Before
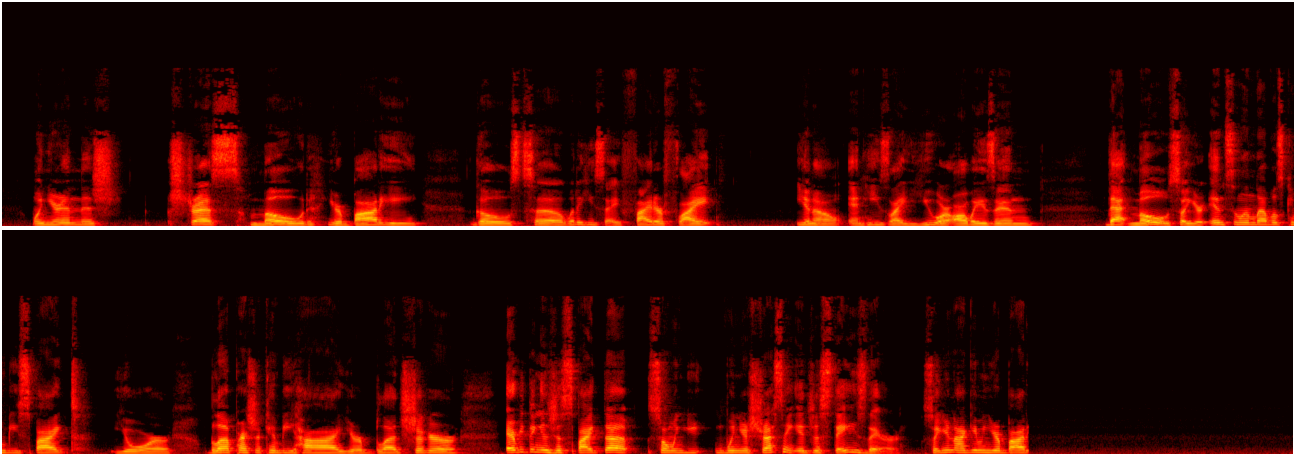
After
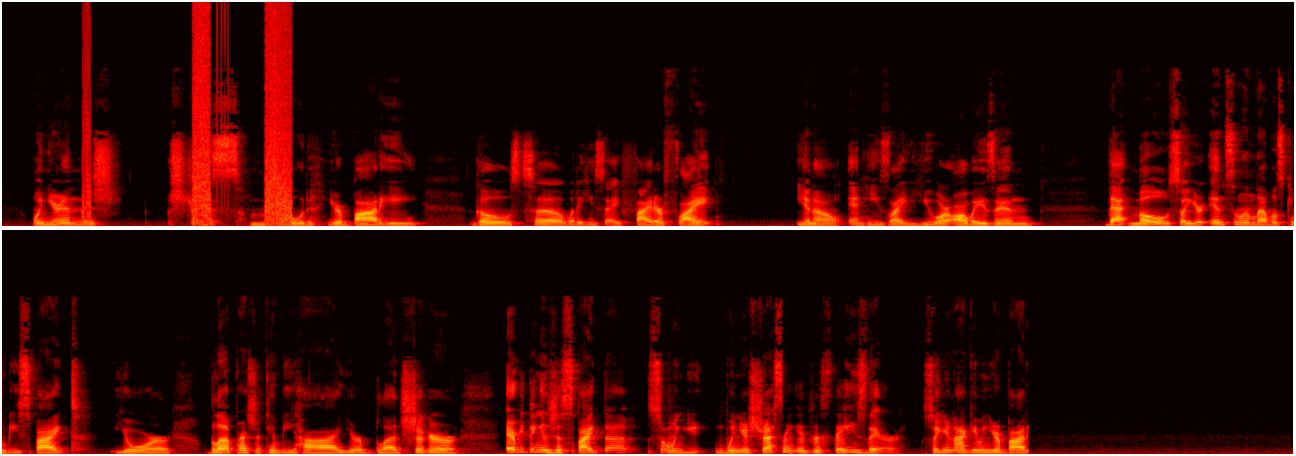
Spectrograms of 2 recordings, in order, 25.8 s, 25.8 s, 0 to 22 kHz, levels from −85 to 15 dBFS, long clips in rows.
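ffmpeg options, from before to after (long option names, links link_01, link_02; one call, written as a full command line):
ffmpeg -i in.wav -filter_complex "[0:a]asettb=1/sr,asplit=3[link_01][link_02][link_03];[link_01]atrim=end=0.744[link_04];[link_02]atrim=start=0.74:end=2.9,asetpts=PTS-STARTPTS,afade=type=in:duration=0.004:curve=qsin,afade=type=out:start_time=2.156:duration=0.004:curve=qsin,aeval=exprs='(mod(11.9*val(0)+1,2)-1)/11.9':channel_layout=same[link_05];[link_03]atrim=start=2.896[link_06];[link_04][link_05]acrossfade=duration=0.004:curve1=hsin:curve2=qsin[link_07];[link_07][link_06]acrossfade=duration=0.004:curve1=qsin:curve2=hsin,asettb=1/sr,asplit=3[link_08][link_09][link_10];[link_08]atrim=end=3.994[link_11];[link_09]atrim=start=3.99:end=6.61,asetpts=PTS-STARTPTS,afade=type=in:duration=0.004:curve=qsin,afade=type=out:start_time=2.616:duration=0.004:curve=qsin,lowpass=frequency=6600:width=0.5412,lowpass=frequency=6600:width=1.3066[link_12];[link_10]atrim=start=6.606[link_13];[link_11][link_12]acrossfade=duration=0.004:curve1=hsin:curve2=qsin[link_14];[link_14][link_13]acrossfade=duration=0.004:curve1=qsin:curve2=hsin,asettb=1/sr,asplit=3[link_15][link_16][link_17];[link_15]atrim=end=8.494[link_18];[link_16]atrim=start=8.49:end=11.51,asetpts=PTS-STARTPTS,afade=type=in:duration=0.004:curve=qsin,afade=type=out:start_time=3.016:duration=0.004:curve=qsin,highshelf=frequency=5100:gain=-5[link_19];[link_17]atrim=start=11.506[link_20];[link_18][link_19]acrossfade=duration=0.004:curve1=hsin:curve2=qsin[link_21];[link_21][link_20]acrossfade=duration=0.004:curve1=qsin:curve2=hsin,asettb=1/sr,asplit=3[link_22][link_23][link_24];[link_22]atrim=end=15.194[link_25];[link_23]atrim=start=15.19:end=16.84,asetpts=PTS-STARTPTS,afade=type=in:duration=0.004:curve=qsin,afade=type=out:start_time=1.646:duration=0.004:curve=qsin,equalizer=frequency=2300:width=1.1:gain=-11[link_26];[link_24]atrim=start=16.836[link_27];[link_25][link_26]acrossfade=duration=0.004:curve1=hsin:curve2=qsin[link_28];[link_28][link_27]acrossfade=duration=0.004:curve1=qsin:curve2=hsin,asettb=1/sr,asplit=3[link_29][link_30][link_31];[link_29]atrim=end=18.884[link_32];[link_30]atrim=start=18.88:end=19.58,asetpts=PTS-STARTPTS,afade=type=in:duration=0.004:curve=qsin,afade=type=out:start_time=0.696:duration=0.004:curve=qsin,acompressor=threshold=-28dB:ratio=5:attack=3.2:release=140:knee=1:detection=peak[link_33];[link_31]atrim=start=19.576[link_34];[link_32][link_33]acrossfade=duration=0.004:curve1=hsin:curve2=qsin[link_35];[link_35][link_34]acrossfade=duration=0.004:curve1=qsin:curve2=hsin,asplit=3[link_36][link_37][link_38];[link_36]afade=type=out:start_time=20.71:duration=0.02[link_39];[link_37]highshelf=frequency=2200:width_type=q:width=3:gain=-13,afade=type=in:start_time=20.71:duration=0.02,afade=type=out:start_time=21.34:duration=0.02[link_40];[link_38]afade=type=in:start_time=21.34:duration=0.02[link_41];[link_39][link_40][link_41]amix=inputs=3:normalize=0" out.wav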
